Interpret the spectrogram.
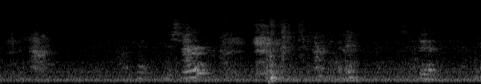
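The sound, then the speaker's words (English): A dog whimpers and pants in short, excited bursts, with a steady low hum underneath and soft vocal sounds scattered through. “Now it's going to take the dog for a while.”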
